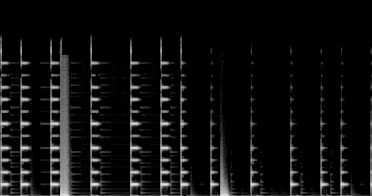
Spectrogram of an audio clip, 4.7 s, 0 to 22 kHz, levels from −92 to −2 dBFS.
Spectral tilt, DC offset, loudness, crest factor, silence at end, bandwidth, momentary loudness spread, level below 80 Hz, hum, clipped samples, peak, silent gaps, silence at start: -2 dB/octave; under 0.1%; -19 LUFS; 16 dB; 0.3 s; 17 kHz; 11 LU; -30 dBFS; none; under 0.1%; -4 dBFS; none; 0 s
